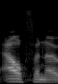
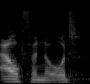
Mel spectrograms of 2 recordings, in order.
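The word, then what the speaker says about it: Alphinaud: nice to know that the d in alpha no is silent and it's not alpha nord i think it's called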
